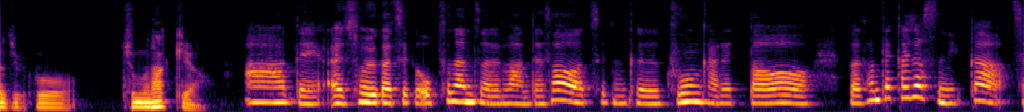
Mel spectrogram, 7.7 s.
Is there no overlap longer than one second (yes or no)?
yes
